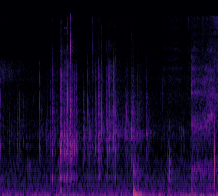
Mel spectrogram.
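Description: Quiet sip through a straw from a glass jar of iced coffee, a short sip sound about a second in, with faint clicks of the jar and straw. A low thump follows a little past halfway.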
